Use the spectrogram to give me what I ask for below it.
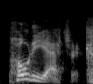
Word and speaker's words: Podiatric: Podiatric? Is it a long O? Podiatric, okay, at Temple University School of Podiatric Medicine.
